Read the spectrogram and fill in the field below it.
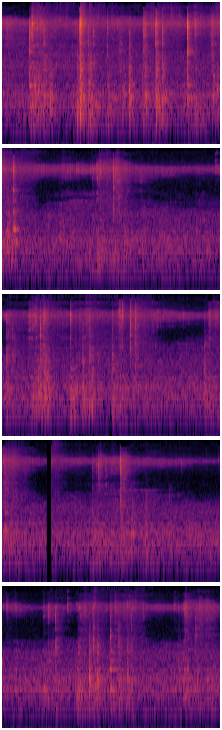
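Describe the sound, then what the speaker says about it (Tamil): Brinjal being tossed with spice powder in a pan, giving an ongoing soft sizzle with scraping and stirring clinks of a spoon against the pan, steady and close with no talking. "போட்டு நல்லா பொடி எல்லாம் எல்லா கத்திரிக்காயும் படுறாப்பு நல்லா புரட்டி"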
